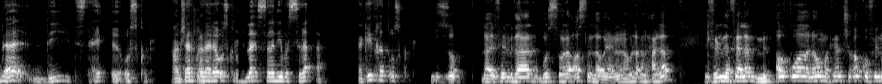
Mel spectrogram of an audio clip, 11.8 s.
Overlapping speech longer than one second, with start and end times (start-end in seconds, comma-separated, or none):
none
